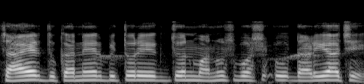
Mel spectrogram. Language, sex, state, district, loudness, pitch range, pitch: Bengali, male, Assam, Hailakandi, -18 LUFS, 185-200 Hz, 195 Hz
